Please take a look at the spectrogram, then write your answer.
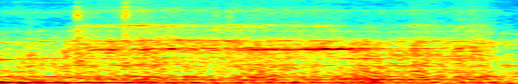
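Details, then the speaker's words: Newly swapped garage door opener running the door up: a steady mid-high motor whine over a low hum, quieter than expected. Motor whine, cause unclear. "yeah it's whiny but it's honestly a lot quieter than I thought it would be"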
